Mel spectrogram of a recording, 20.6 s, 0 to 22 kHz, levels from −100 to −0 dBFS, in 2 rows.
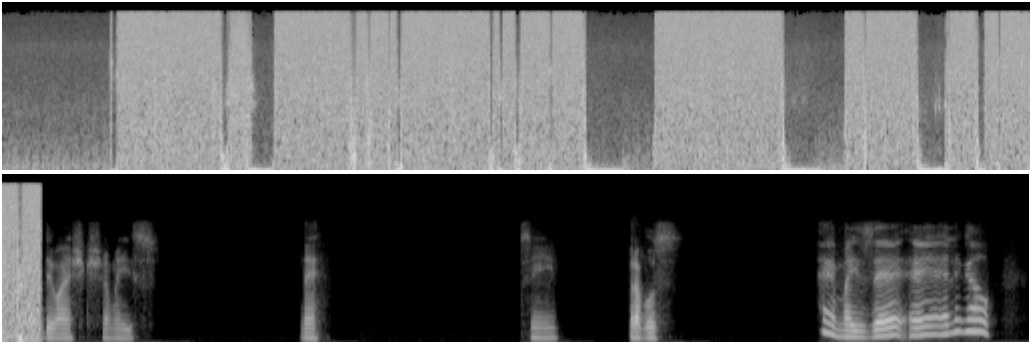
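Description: From the start to 10.65 s the speech is buried under loud, harsh broadband noise. These are samples built from the wrong bytes: each sample was assembled misaligned or byte-swapped, so its rapidly changing low bits became the dominant part.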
